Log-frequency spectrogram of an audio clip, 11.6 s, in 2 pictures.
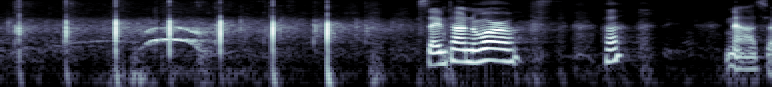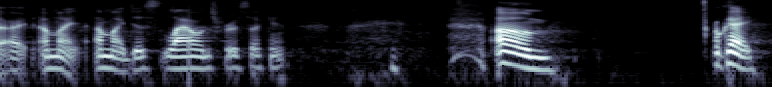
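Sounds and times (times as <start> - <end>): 
audience applause: 0.0 - 3.2
speech: 3.2 - 8.0, 9.4 - 10.0, 11.1 - 11.5.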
